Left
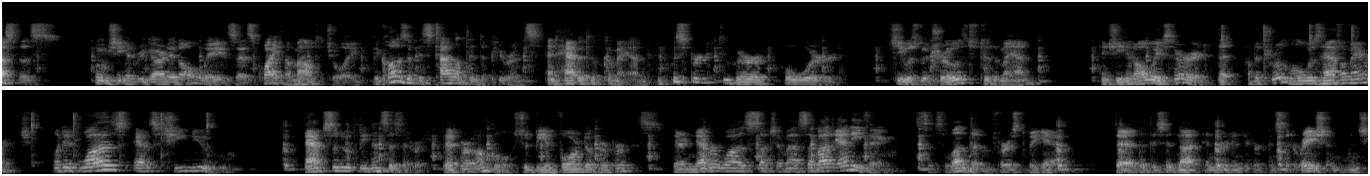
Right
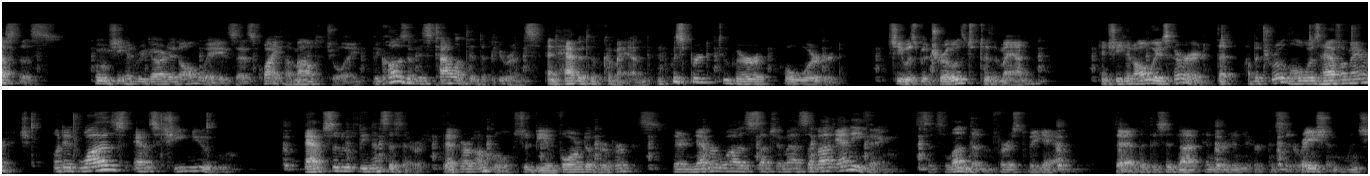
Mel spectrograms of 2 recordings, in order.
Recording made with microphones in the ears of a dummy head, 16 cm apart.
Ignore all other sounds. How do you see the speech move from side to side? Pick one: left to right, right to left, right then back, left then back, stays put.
right then back.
